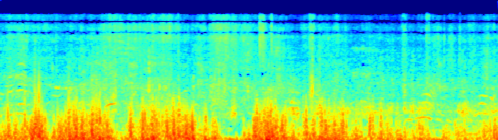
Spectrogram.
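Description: Indistinct talking: voices whose words are not clear, over a steady low rumble of wind on the microphone.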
